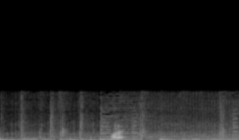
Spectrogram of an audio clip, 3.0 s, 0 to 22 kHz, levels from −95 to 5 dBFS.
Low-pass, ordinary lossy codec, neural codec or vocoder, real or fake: none; none; none; real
